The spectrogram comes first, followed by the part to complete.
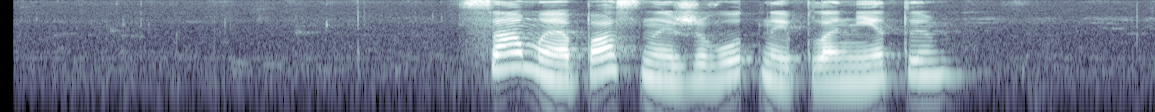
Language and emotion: Russian, neutral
